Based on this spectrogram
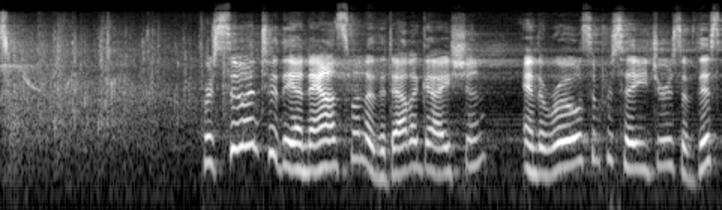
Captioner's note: applause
